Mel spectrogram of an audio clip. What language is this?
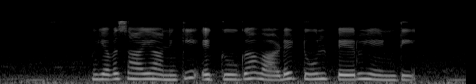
Telugu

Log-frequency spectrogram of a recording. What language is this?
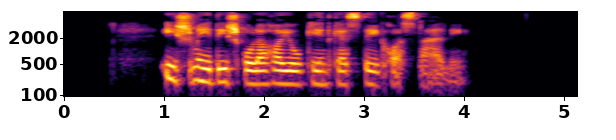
Hungarian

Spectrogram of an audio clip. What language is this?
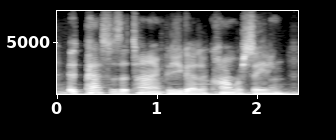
English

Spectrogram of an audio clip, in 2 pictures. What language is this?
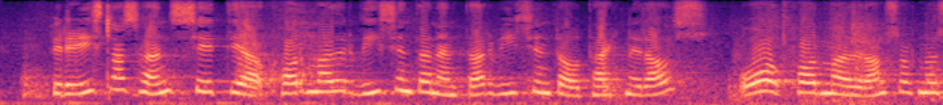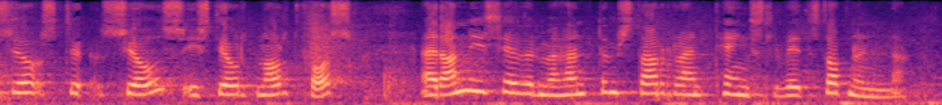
Icelandic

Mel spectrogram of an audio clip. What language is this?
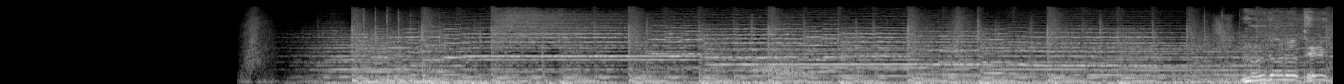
Japanese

